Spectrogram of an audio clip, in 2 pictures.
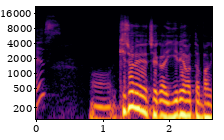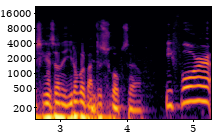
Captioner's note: speaking korean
